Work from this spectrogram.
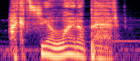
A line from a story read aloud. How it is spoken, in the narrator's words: Jackson whispered out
